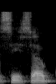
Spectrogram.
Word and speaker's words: CISO: We pronounce it CISO, other people pronounce that acronym in other ways.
